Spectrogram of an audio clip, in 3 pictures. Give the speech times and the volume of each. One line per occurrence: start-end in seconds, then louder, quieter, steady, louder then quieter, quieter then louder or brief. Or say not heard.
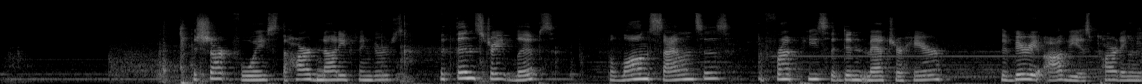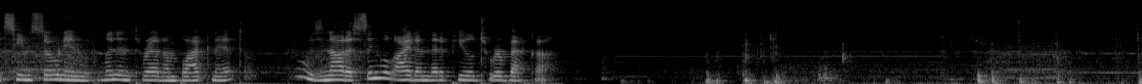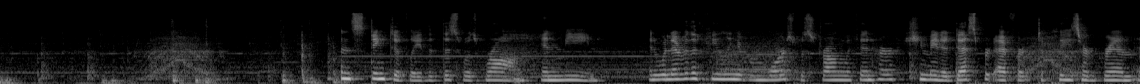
1.9-16.9 steady
26.2-34.2 steady.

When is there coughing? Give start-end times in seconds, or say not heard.
not heard.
